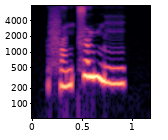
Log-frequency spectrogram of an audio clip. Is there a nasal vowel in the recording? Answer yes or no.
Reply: no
